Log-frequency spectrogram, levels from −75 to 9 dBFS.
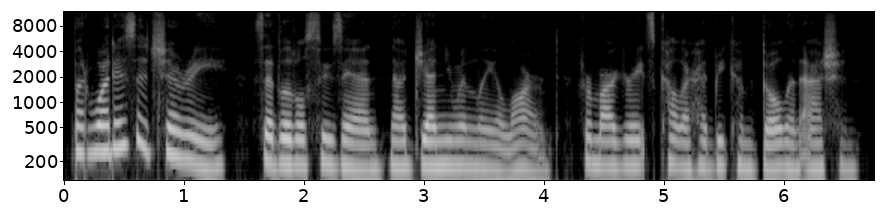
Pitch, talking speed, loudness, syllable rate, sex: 180 Hz, 170 wpm, -19 LUFS, 5.6 syllables/s, female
